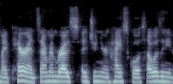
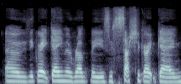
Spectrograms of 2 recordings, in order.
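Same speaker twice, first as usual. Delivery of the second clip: Australian accent. Shown as a demonstration. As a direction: lean into the Australian vowels. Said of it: "makes my accent come out a little bit better".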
